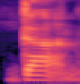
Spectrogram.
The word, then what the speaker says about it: done: The word done, done, like I'm all done. Even though it's spelled D-O-N-E, it's got to be a short U. Done, done, done.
